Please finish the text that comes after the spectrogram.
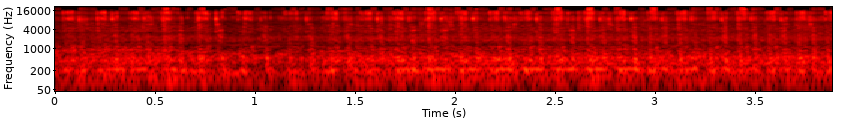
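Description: A Bernina sewing machine stitches pieces of fabric in a fast, even mechanical whir with rapid needle ticks. It runs steadily and loudly at close range without pausing.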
